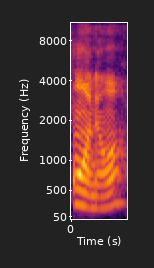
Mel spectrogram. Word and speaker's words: honor: It was dash honor to meet the president of the sports club. So honor. Honor is starting with H, but H is silent, so it is starting with O.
